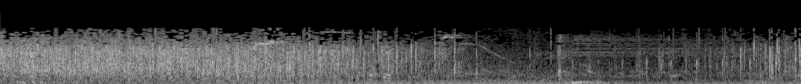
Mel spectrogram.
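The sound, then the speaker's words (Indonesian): Audience applause at a religious talk gathering, with dense, steady clapping for about four seconds that then thins and fades, with some voices underneath. “Oke, sebelah mana kita tepuk tangan untuk Muhammadiyah.”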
